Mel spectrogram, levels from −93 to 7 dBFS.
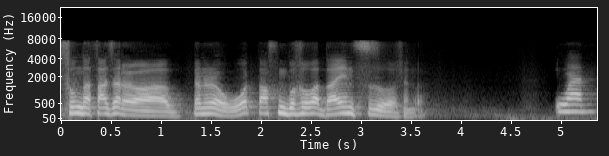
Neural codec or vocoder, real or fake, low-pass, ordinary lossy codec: codec, 16 kHz, 0.5 kbps, FunCodec, trained on Chinese and English, 25 frames a second; fake; 7.2 kHz; none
